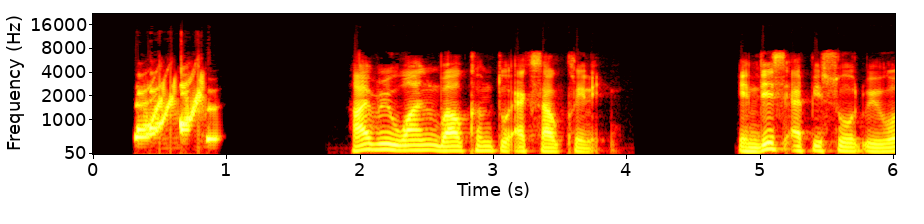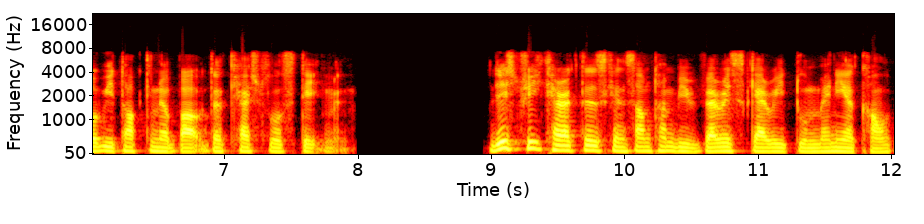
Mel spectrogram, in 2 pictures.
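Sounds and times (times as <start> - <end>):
cartoon boing sound effect: 0.4 - 1.0.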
